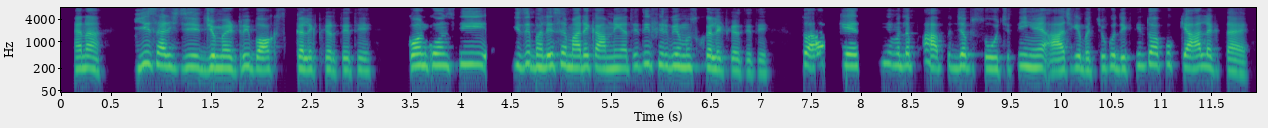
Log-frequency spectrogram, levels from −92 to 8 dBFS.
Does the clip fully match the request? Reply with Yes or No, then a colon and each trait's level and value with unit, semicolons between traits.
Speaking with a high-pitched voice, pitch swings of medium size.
Yes: high, 215 Hz; average, 3.0 semitones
